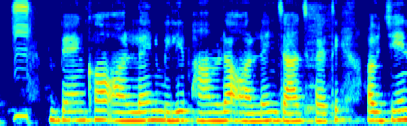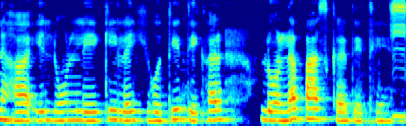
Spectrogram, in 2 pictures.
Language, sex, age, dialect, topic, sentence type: Chhattisgarhi, female, 18-24, Eastern, banking, statement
